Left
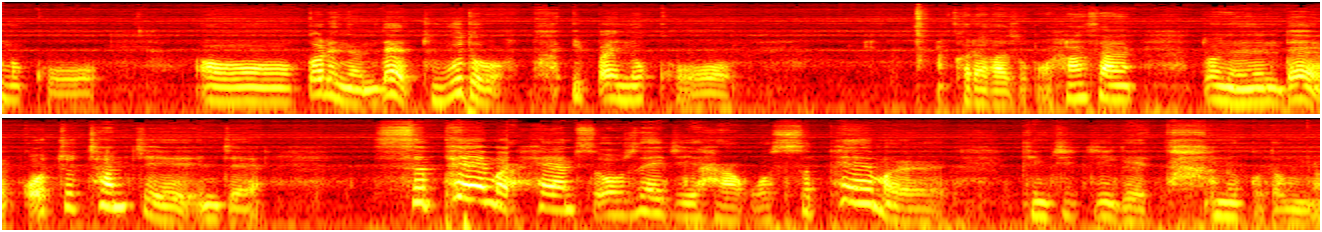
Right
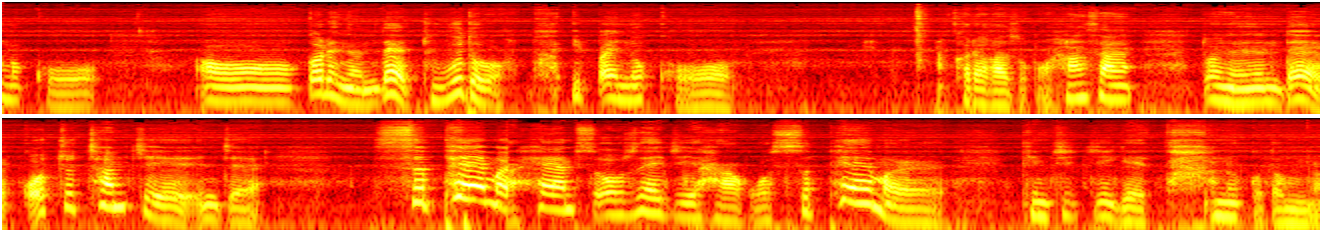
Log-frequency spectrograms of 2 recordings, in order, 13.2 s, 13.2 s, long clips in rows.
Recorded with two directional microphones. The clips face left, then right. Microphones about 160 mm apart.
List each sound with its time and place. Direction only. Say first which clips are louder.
0.9 s speech: right 1 dB; centre (ahead or behind); by 13.0 s 20° right (ahead or behind)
